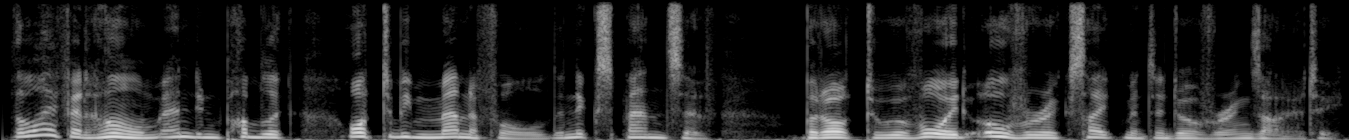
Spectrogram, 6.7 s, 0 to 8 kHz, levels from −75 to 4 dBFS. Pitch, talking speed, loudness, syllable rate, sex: 160 Hz, 195 wpm, -18 LUFS, 6.1 syllables/s, male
